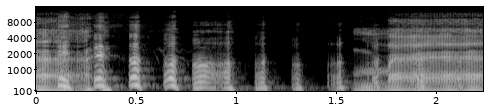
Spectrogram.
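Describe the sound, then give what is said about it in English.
A sheep bleats in a quick run of short, quavering bursts that stretch into one long, wavering baa, loud with nothing else in the background. “I guess that's more of a sheep.”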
